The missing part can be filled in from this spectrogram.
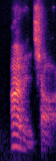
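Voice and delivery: mocking, sarcastic tone. Retelling how an actor was supposed to say his line: imitating a sarcastic line. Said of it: "like, sarcastic".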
